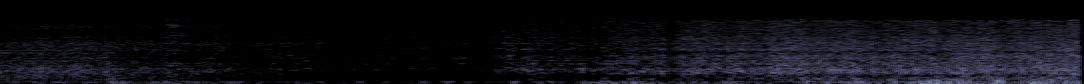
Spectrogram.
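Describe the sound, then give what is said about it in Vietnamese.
Heavy rain drums on a tin roof in a dense, continuous roar, swelling louder and harsher toward the end, with no voices. “Bởi vì cái nhà máy tôn này nó rột xuống cái tiếng nó mầm mầm mầm mầm.”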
